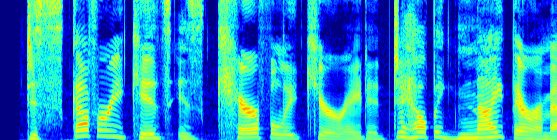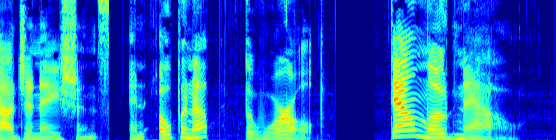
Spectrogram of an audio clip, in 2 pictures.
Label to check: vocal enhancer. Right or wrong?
Wrong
